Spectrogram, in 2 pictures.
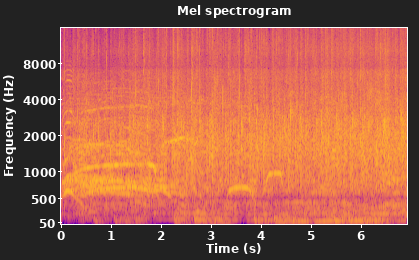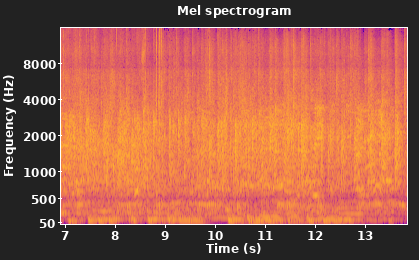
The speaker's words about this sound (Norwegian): Gi en varm applaus til Dag Sørås!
